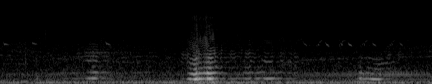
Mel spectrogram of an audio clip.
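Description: Honey bee workers buzzing as they fly close past the microphone in several brief passes, the loudest about two seconds in.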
